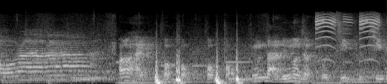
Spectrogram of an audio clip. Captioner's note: pretending the sounds of normal heart beat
